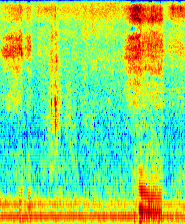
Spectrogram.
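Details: Sleeping French Bulldog puppy Max, indoors, with soft breathing and faint snuffles, then a short harsh snort-like snore of about half a second near the end, against a steady low hum.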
